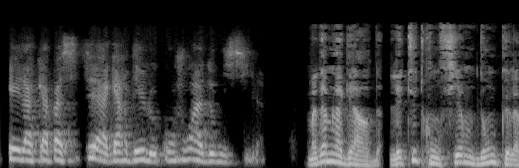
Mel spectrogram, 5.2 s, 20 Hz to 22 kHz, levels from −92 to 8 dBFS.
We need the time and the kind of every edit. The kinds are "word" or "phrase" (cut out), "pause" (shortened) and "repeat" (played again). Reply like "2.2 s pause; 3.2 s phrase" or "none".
none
